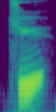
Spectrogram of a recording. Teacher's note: Le U français se trouve entre le i et le ou.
